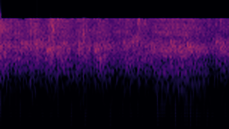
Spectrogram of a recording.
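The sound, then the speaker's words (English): Steady applause from a morning audience at Bridgeway church welcoming guests, a dense even wash of clapping that holds at a constant level for the whole short stretch with no voices rising above it. “You can clap for that.”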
